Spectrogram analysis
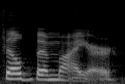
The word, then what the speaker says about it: Felbermayr: And the other girl that won the second race, uh that is Emma Felbermayr. Is that how you pronounce her? Emma Felbermayr. Fel- Felbermayr. There you go. That sound better now. Emma Felbermayr.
